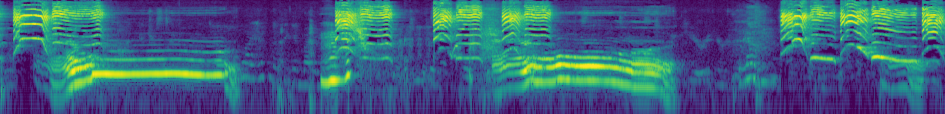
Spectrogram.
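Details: A domestic dog gives repeated drawn-out howls, some held steady for over a second, others bending up and down, interspersed with high yelping whines and brief quiet gaps.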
